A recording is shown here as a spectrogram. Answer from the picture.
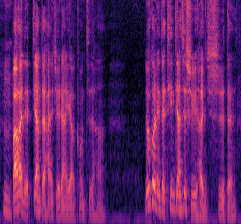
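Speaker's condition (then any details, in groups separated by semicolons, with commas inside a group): Hearing impairment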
